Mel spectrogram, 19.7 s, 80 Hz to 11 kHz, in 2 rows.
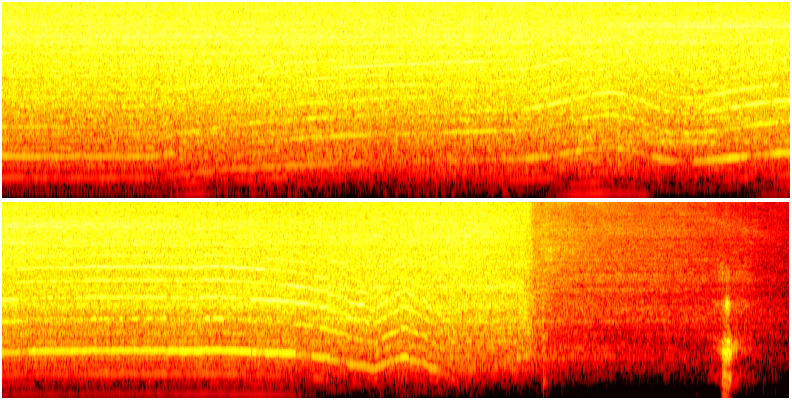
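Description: A vacuum cleaner running hard to drive a LEGO vacuum-turbine engine, whose back-side gearing and axles are unlubricated. A loud rushing noise carries whining tones that climb, dip and recover in pitch. The noise cuts off about 16 seconds in and winds down, followed by a few small plastic clicks as the LEGO engine is handled.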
